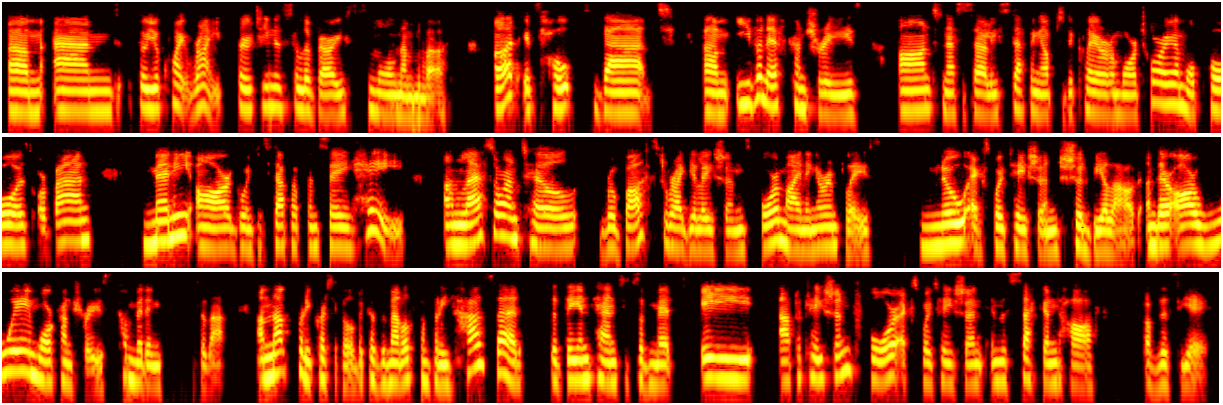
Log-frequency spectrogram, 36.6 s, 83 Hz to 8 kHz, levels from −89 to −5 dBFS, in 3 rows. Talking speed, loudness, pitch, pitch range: 150 wpm, -25 LUFS, 180 Hz, 165-195 Hz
